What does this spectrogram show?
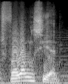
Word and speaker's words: Valenciennes: To be exact, it's located in the small city of the northern part of the France called Valenciennes. Well, that's how we pronounce it in French apparently.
